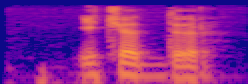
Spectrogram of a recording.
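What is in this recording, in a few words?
"ичӧтдыр", Komi-Zyrian, male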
